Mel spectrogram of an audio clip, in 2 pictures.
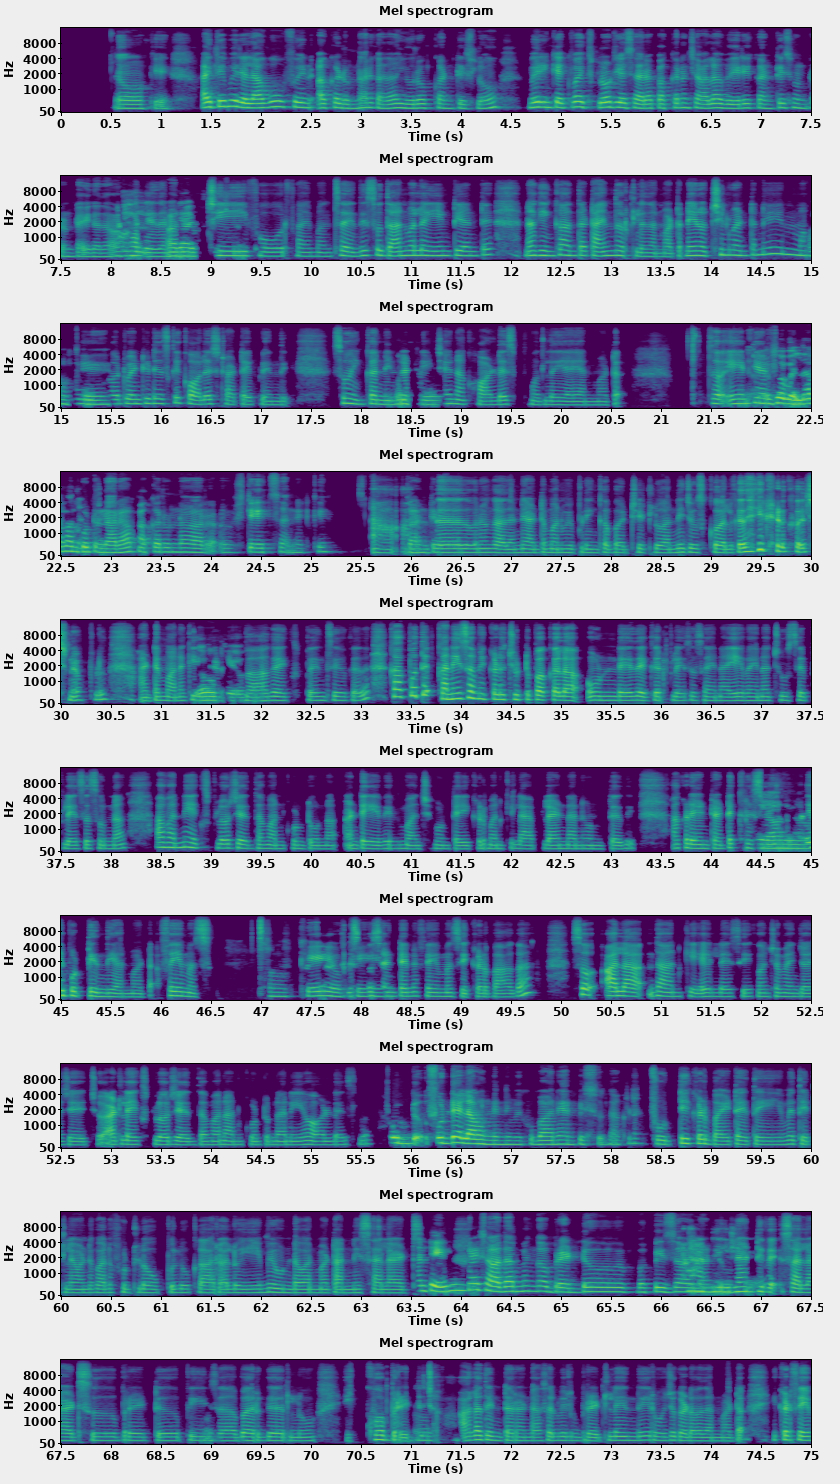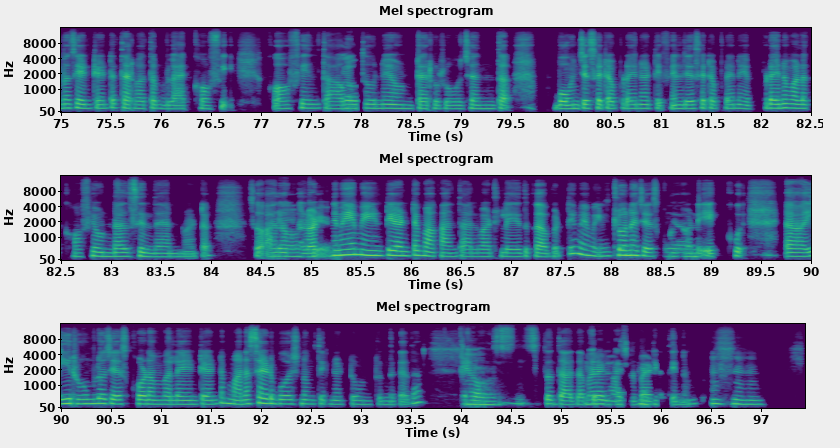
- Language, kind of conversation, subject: Telugu, podcast, ఒక నగరాన్ని సందర్శిస్తూ మీరు కొత్తదాన్ని కనుగొన్న అనుభవాన్ని కథగా చెప్పగలరా?
- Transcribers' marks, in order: in English: "కంట్రీస్‌లో"; in English: "ఫోర్ ఫైవ్"; unintelligible speech; in English: "సో"; in English: "ట్వెంటీ డేస్‌కే, కాలేజ్"; in English: "సో"; in English: "హాలిడేస్"; lip smack; in English: "సో"; in English: "సో"; tapping; laughing while speaking: "ఇక్కడికొచ్చినప్పుడు"; in English: "ఎక్స్‌పెన్సివ్"; in English: "ఎక్స్‌ప్లోర్"; in English: "ఫేమస్. సో"; lip smack; in English: "ఫేమస్"; in English: "సో"; in English: "ఎంజాయ్"; in English: "ఎక్స్‌ప్లోర్"; in English: "హాలిడేస్‌లో"; in English: "ఫుడ్"; in English: "ఫుడ్‍లో"; in English: "సలాడ్స్"; other background noise; in English: "సలాడ్స్"; in English: "బ్రెడ్"; in English: "బ్రెడ్"; in English: "బ్లాక్ కాఫీ"; other noise; in English: "కాఫీ"; in English: "సో"; in English: "రూమ్‌లో"; sniff; chuckle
